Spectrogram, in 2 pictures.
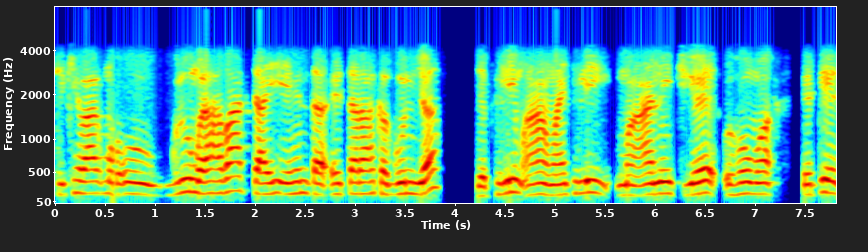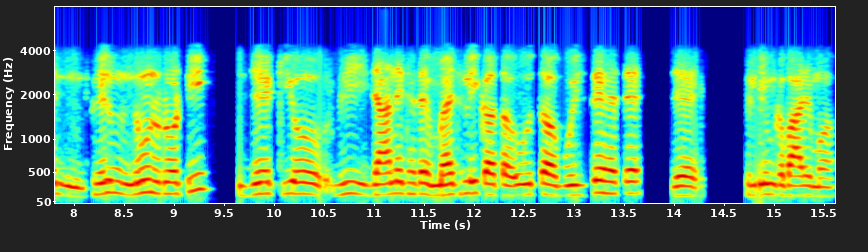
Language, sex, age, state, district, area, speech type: Maithili, male, 18-30, Bihar, Darbhanga, rural, conversation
